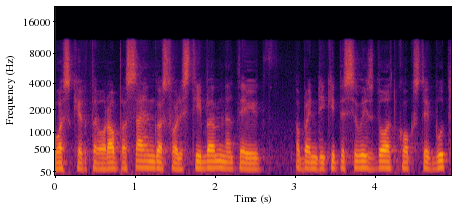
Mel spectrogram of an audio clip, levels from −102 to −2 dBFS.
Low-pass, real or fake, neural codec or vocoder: 10.8 kHz; fake; codec, 16 kHz in and 24 kHz out, 0.6 kbps, FocalCodec, streaming, 4096 codes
